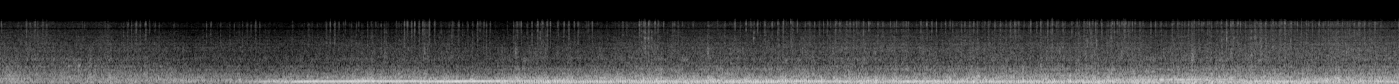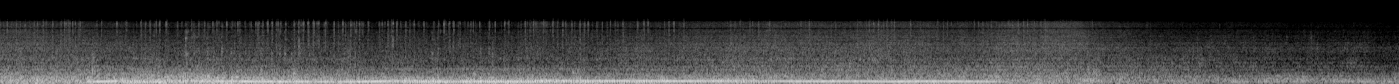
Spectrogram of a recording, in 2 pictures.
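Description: An off-road 4x4's engine driving off-road, heard through the windshield from inside the cab. Its note rises and falls with the throttle from about three seconds in and eases off briefly midway, then drops to a quieter, lower run near the end as the vehicle slows.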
